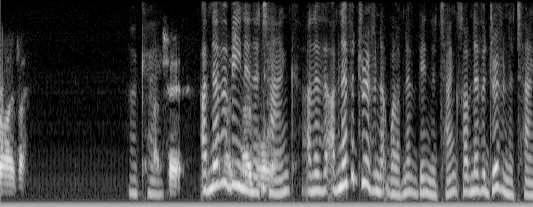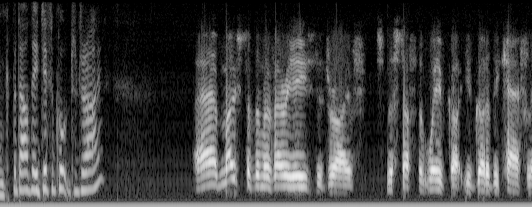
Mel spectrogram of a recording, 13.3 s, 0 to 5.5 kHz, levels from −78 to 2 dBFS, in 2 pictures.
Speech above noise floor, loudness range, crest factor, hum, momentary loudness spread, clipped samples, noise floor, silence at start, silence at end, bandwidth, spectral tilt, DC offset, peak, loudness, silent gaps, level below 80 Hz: 38 dB; 6 LU; 16 dB; none; 11 LU; under 0.1%; -53 dBFS; 0 s; 0 s; 5.4 kHz; -8 dB/octave; 4%; 0 dBFS; -15 LUFS; none; -56 dBFS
